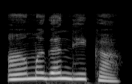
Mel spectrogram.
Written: ಆಮಗಂಧಿಕ

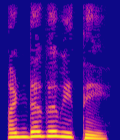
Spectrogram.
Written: ಅಡ್ಡಗವಿತೆ

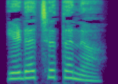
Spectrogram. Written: ಎಡಚತನ

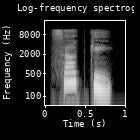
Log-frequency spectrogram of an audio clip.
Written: ಸಕ್ಕಿ

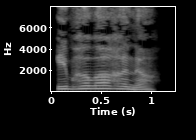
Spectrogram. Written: ಇಭವಾಹನ

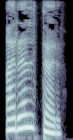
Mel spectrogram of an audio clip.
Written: ಅರಲ್ತರ್

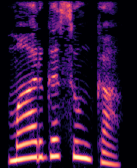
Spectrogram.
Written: ಮಾರ್ಗಸುಂಕ

